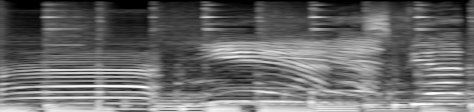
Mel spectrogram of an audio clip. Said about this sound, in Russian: Корова.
